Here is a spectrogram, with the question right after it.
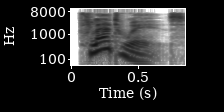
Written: flatways

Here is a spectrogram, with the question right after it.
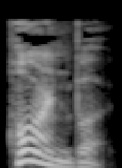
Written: hornbook

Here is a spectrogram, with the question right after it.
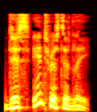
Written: disinterestedly

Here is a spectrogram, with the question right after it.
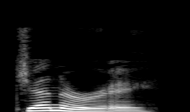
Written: Jenarae

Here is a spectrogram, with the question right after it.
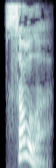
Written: sola

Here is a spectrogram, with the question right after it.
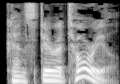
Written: conspiratorial

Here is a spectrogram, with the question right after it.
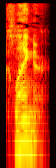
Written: clanger

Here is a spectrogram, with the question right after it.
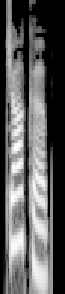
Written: giacob

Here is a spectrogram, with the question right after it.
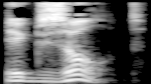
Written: exalt

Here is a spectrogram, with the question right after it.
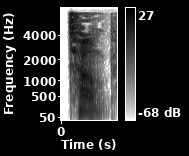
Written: tump

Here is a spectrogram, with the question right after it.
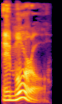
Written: amoral

